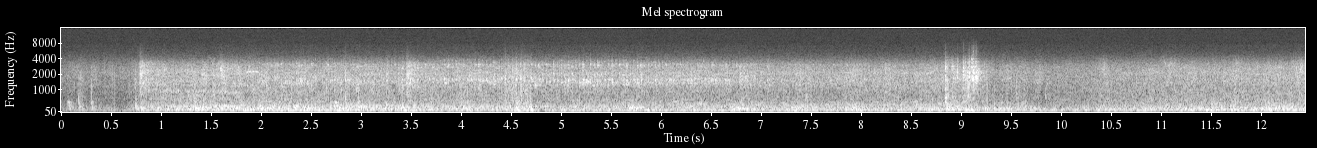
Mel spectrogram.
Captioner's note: car engine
